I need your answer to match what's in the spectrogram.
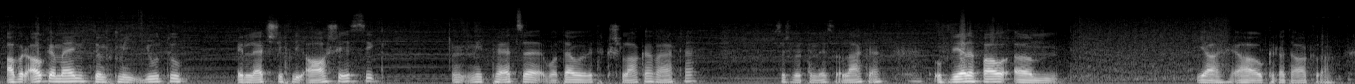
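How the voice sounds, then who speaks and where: With a lowish, mellow voice, a moderate pace and long pauses, a teenage boy from Switzerland rambles over his gameplay as a gaming YouTuber. He speaks with a Swiss German accent, has a slight cold, and hesitates with many restarts and ums. His cheap gaming headset yields dull audio with slight background noise.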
